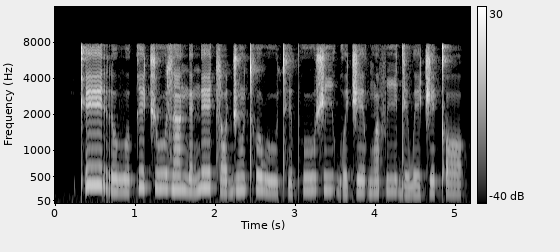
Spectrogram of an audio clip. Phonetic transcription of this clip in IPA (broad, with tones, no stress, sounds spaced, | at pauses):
kʼ eː˦ r ʊ˨ β ʊ˨ k ɪ˦ t͡ʃ uː˦ z ã˦ ŋ ɛ˨ ŋ eː˦ t͡s ɔ˨ d͡ʒ ũ˦ tʰ ʊ˦ w uː˨ tʰ ɪ˨ pʰ uː˦ ʃ iː˦ ɡʷ e˨ t͡ʃ eː˦ ɡʷ ã˦ f iː˦ d e˨ w e˨ t͡ʃ e˦ kʼ ɔ˦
